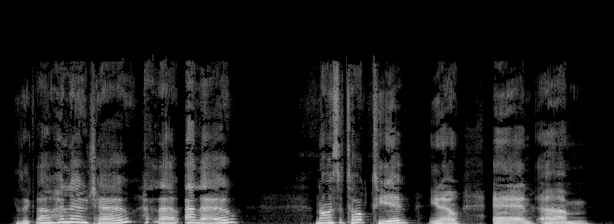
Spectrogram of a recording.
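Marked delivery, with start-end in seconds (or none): 0.4-4.1 very high, effeminate, femmy British voice. Describing a British man she first talked to by voice, imitating a femmy British voice. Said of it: "He has like a very like kind of like femmy voice".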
